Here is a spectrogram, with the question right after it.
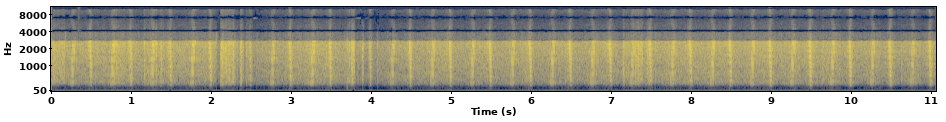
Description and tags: Shortwave Beep
Recorded on WebSDR through Audacity.
bleep, noise, shortwave, beep, shortwave-radio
